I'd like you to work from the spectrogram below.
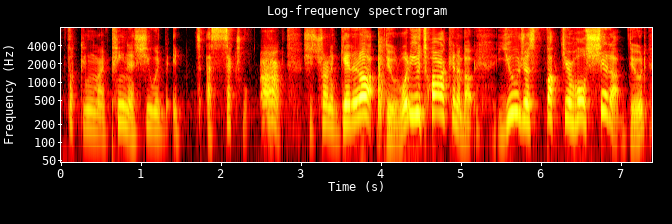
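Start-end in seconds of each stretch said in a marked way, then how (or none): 3.0-7.3 higher and louder, disbelieving; incredulous yelling. Real, not acted. Mocking the tweeter's careless wording, incredulous yell.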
